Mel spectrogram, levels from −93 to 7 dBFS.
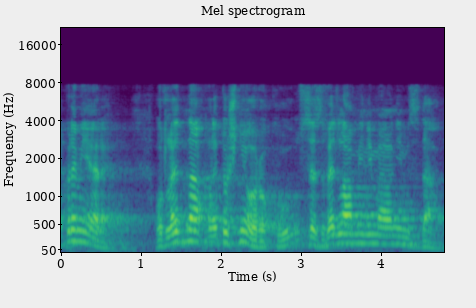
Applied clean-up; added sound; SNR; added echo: none; none; none; reverberation time 1.0 s.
